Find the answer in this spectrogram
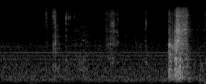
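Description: Quiet handling of a hand-held paper punch and cardstock: a faint tap about half a second in, then one short, crisp rasp of paper near the end.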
